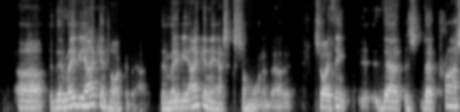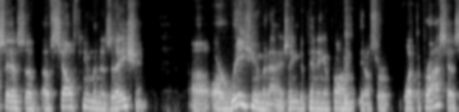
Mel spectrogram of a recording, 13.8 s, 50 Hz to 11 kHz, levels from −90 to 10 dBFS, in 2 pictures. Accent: American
